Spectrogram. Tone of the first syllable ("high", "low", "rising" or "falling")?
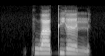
high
